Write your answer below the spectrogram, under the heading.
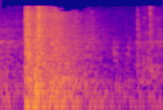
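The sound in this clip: A single heavy door slam in an office as a visitor is shown out: a sharp thud with a short, dull decaying tail, loud and alone.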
